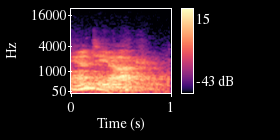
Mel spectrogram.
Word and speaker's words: Antioch: And I'm reading this going, oh, it's just because we emphasized the wrong syllable. I mean, you read the word Antioch, and that's how we pronounce it, Antioch, because we have the word anti or anti. But when we put this on it, we pronounce it differently. We pronounce it Antiochus.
